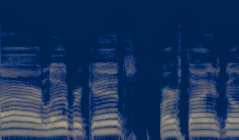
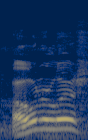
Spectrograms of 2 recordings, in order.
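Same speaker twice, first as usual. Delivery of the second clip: much higher, louder astonished repeat; surprised echo; 10 semitones higher, 6 dB louder than usual. Shown as a demonstration. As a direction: bounce it back in disbelief.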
